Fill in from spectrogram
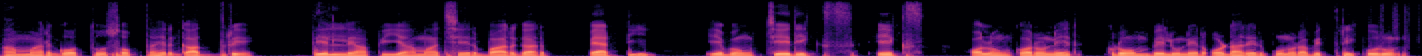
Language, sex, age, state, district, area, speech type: Bengali, male, 18-30, West Bengal, Purba Medinipur, rural, read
